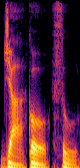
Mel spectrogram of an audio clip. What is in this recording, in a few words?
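"jakothu", concatenated syllables; Affixing experiment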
